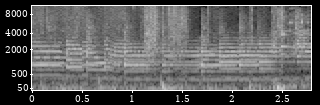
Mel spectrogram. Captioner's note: cloth ripping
